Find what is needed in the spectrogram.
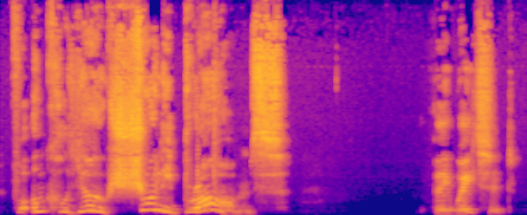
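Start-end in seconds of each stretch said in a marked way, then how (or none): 0.1-2.9 excited guess. Acted.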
